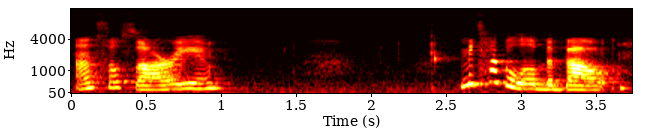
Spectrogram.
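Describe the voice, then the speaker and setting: A woman's voice: medium pitch, big pitch swings, normal speed, pushed and bright. A young woman vlogging at home, chatting casually to camera between bites of a sandwich, rambling with lots of likes and restarts. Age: young adult. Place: at home indoors by a window.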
